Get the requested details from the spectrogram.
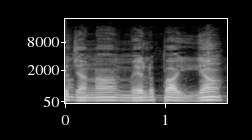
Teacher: ਜਨਾ ਤੇ ਭਾਈਆਂ ਬਹੁਵਚਨੀ ਸ਼ਬਦ ਹਨ, ਤਾਂ ਨਾਸਕੀ ਸਹਿਤ ਉਚਾਰਨ ਹੋਣਗੇ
